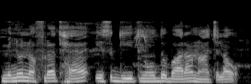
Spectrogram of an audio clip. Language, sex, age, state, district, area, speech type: Punjabi, male, 30-45, Punjab, Amritsar, urban, read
